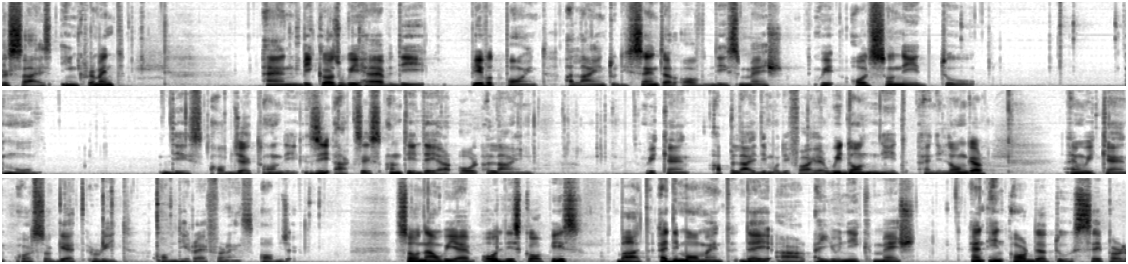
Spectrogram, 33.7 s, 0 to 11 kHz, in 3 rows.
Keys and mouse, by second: 1.0 shift+middle click, 2.7 shift+middle drag, 3.4 shift+middle drag, 9.7 ctrl+click, 11.1-14.6 drag, 16.6-16.9 shift+middle drag, 17.3 shift+middle click, 18.4 click, 22.2 click, 23.5 x, 25.5 click.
